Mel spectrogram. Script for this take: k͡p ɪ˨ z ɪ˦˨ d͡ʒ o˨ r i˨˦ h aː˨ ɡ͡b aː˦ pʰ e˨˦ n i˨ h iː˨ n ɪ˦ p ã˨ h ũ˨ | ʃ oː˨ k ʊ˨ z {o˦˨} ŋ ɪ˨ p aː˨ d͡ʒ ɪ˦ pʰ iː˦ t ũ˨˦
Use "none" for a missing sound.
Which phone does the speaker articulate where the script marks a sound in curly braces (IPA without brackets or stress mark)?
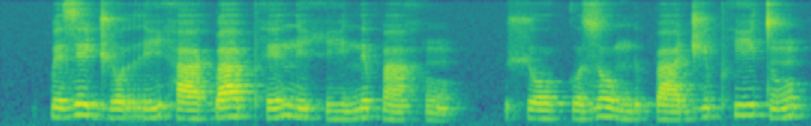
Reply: o˦˨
